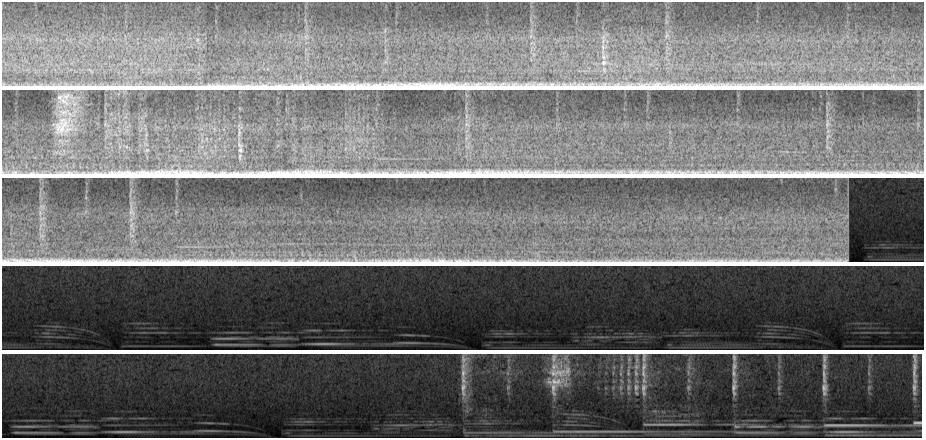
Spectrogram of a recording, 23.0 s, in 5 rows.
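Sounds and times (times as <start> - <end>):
vehicle engine revving: 0.0 - 13.5.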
